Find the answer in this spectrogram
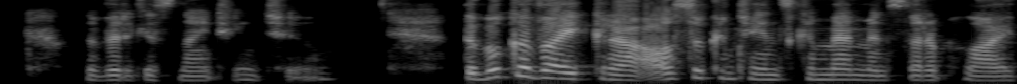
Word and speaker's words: Vayikra: So it's yik, vayik, and this is a resh with a kamatz, and this aleph together will say ra, vayikra, vayikra, which means, and he called.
